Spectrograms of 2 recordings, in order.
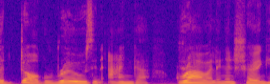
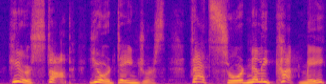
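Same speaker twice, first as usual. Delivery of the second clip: loud, high panicky cry; sudden panic; 5 semitones higher, 6 dB louder than usual. A narrator's reading. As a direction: cry out as a sword swings at you. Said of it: "cried Mister Henning in a sudden panic".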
